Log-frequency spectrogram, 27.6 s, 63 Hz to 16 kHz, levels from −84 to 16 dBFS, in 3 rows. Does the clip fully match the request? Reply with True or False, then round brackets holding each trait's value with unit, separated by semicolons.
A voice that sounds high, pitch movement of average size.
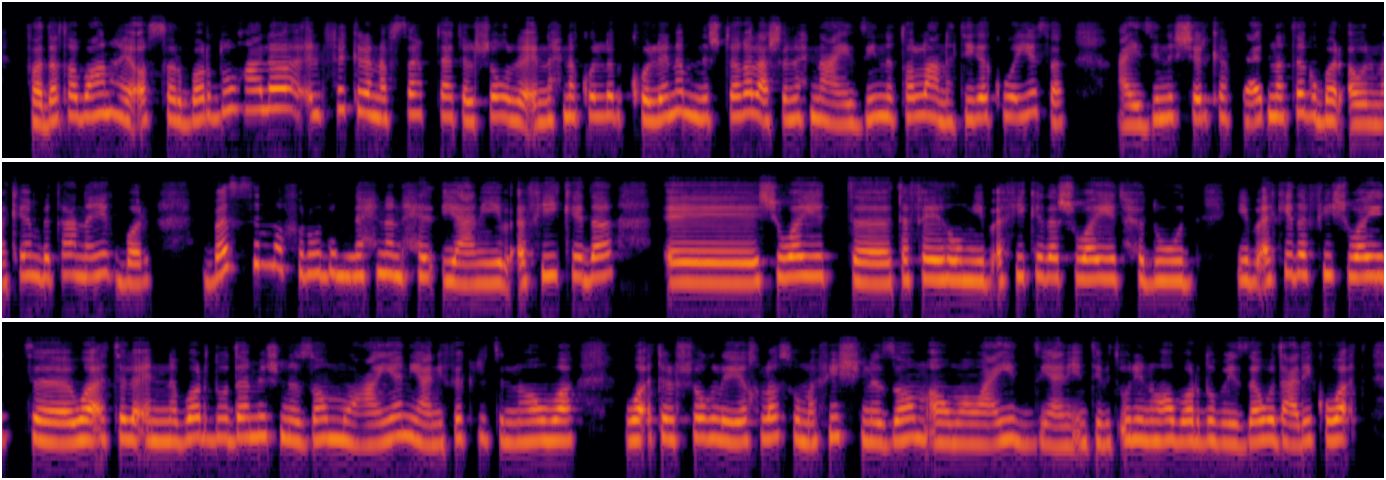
True (255 Hz; 3.1 semitones)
